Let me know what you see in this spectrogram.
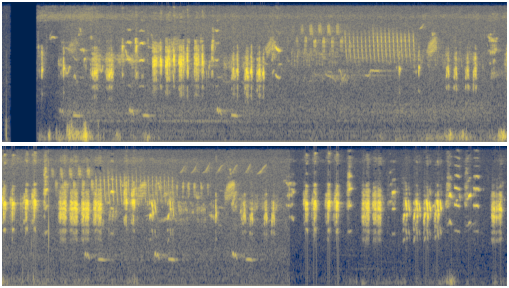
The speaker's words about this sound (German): Das war ein Konzert des Drosselrohr-Sängers in Zusammenarbeit mit dem Kuckuck als Background-Begleiter.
